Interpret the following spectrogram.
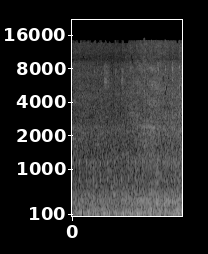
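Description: Steady, low rumble of street traffic: engines of motorbikes and a homemade three-wheeled cargo vehicle, heard from a moving vehicle.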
